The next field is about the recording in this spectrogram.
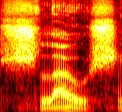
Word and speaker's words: Sluis: Only because I asked the waitress, well, how do I say your town? Because it was like S-L-U-I-S. And I was like, I don't know how to say it in there. And he goes, Schlaus. And I was like, wow, I wasn't expecting that.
